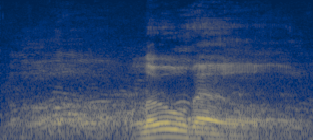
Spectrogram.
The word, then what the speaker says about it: Louisville: We had a lot, by the way, it's pronounced what? Louisville.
